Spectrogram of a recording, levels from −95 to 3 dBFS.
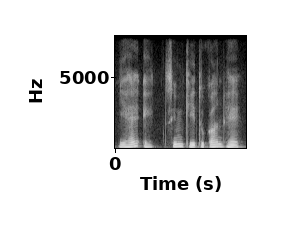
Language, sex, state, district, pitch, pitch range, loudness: Hindi, male, Uttar Pradesh, Saharanpur, 130 Hz, 125-150 Hz, -17 LUFS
